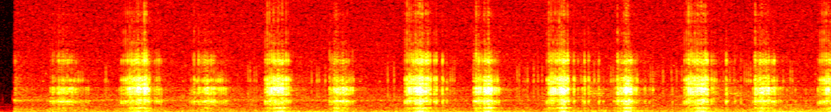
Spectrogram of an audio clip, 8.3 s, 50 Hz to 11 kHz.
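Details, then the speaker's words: Noisy Viltrox 33mm lens on a Sony camera, continuous autofocus: short buzzy whirs repeat about every 0.7 seconds, engine-like, as the camera constantly tells the lens to check focus; a normal, busy autofocus motor. "This sounds like an engine. This sounds like 500 Hz. Sounds like the camera is constantly telling the lens to check focus."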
